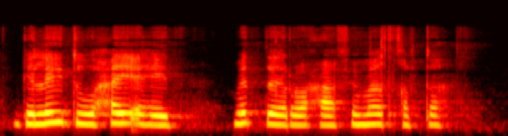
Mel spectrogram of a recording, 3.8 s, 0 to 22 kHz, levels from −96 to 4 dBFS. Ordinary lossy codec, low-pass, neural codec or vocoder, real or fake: none; none; vocoder, 22.05 kHz, 80 mel bands, WaveNeXt; fake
